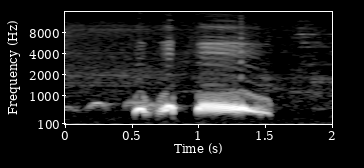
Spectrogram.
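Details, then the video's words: Single lure phrase from a spotted dove used to provoke males: a soft lead-in, two short hollow coos, then one long, steady, slowly falling croon lasting about half a second. "Cu Gáy Mồi Thúc || Gáy Gọi Kích Bổi Mới Nhất"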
